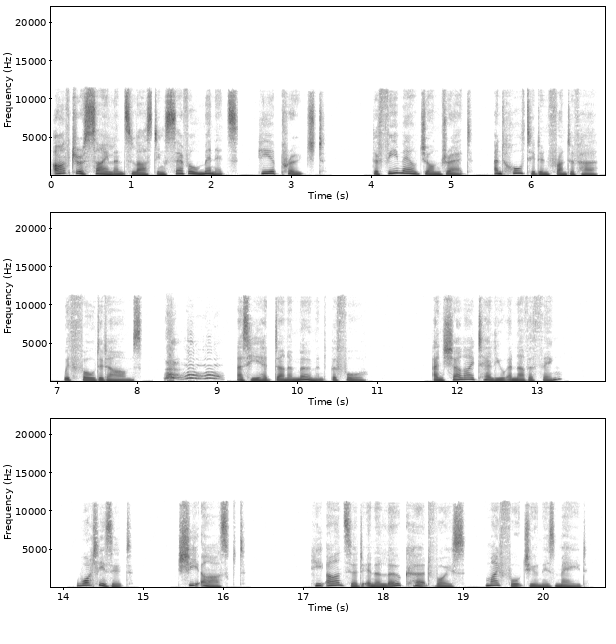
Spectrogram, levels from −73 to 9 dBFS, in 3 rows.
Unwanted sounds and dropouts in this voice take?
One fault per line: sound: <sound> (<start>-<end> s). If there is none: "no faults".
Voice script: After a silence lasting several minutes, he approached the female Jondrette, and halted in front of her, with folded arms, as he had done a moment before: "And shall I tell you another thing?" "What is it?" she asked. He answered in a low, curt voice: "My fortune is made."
sound: bark (8.3-9.1 s)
